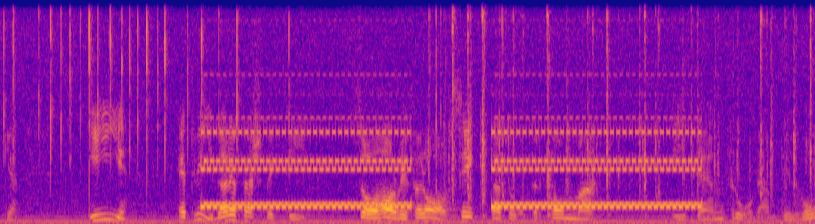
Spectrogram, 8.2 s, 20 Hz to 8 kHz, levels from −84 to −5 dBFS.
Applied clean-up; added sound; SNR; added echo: none; Telephone / Typing; -3 dB; none.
